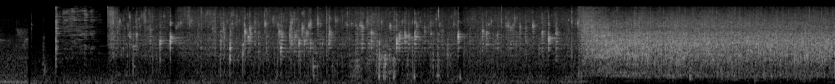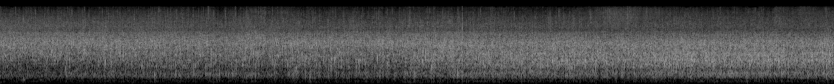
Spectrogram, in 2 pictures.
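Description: Hot oil sizzles and crackles loudly in a pan.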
